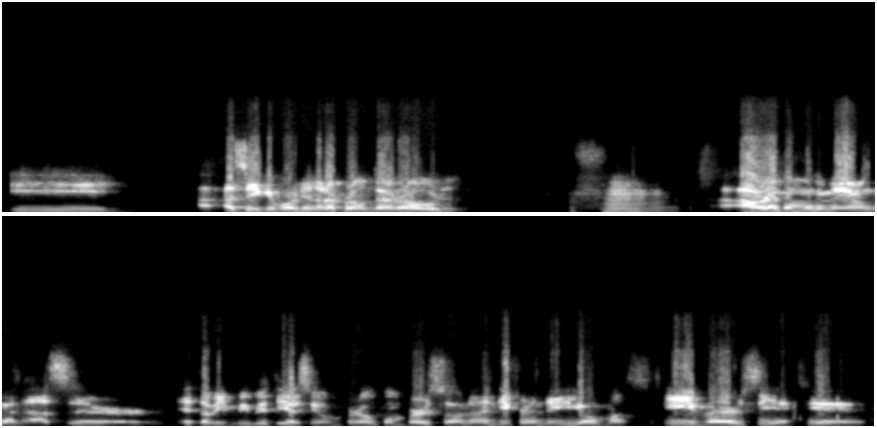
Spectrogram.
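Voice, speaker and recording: A man in his twenties talking reflectively and haltingly as a guest researcher in a casual academic discussion. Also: medium pitch, a bit bright, dry recording, poor audio. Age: 20s. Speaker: guest speaker, psychology researcher.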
